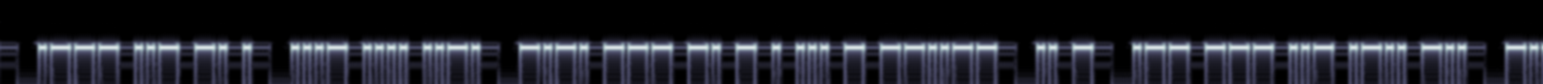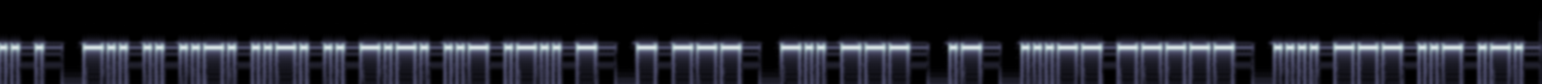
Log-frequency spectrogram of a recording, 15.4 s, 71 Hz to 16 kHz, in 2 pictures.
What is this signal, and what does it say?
Morse code, heard as a keyed tone, about 40 wpm, 750 Hz. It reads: JUNE VHF CONTEST, IT WOULD BE DIFFICULT TO DO A 30 HOUR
